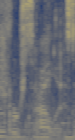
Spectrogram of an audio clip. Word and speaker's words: Universalis: Universalis. Okay, now I know how to the fucking pronounce it.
